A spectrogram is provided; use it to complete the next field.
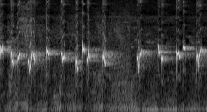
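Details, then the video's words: Lively sooty-headed bulbul song, long and rapid, described as a clear-voiced lure to make other bulbuls answer. Short bubbly whistled notes, each dipping then rising, come in quick succession with brief pauses. "Burung TRUCUKAN GACOR Ropel Panjang Cocok untuk PANCINGAN Trucuk bahan dan MASTERAN Burung Trucukan"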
